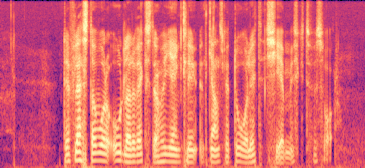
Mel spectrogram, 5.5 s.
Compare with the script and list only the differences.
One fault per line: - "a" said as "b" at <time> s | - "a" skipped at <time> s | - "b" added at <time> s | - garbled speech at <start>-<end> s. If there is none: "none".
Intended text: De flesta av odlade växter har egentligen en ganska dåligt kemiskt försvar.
- "våra" added at 1.5 s
- "en" said as "ett" at 3.0 s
